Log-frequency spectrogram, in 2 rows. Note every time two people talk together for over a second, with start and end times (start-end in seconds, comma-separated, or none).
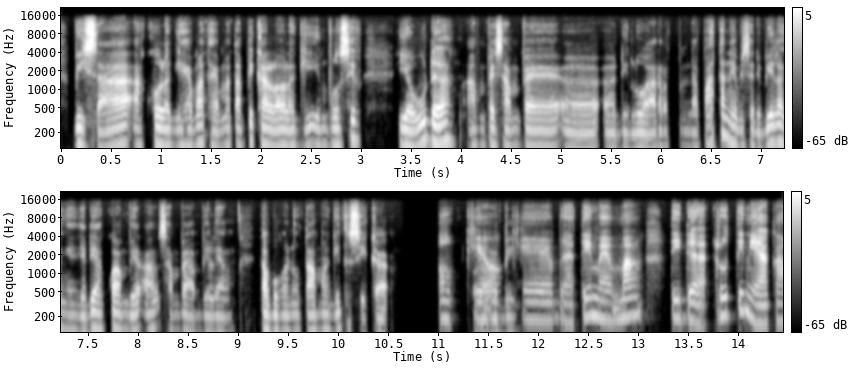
none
